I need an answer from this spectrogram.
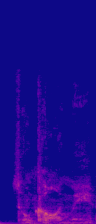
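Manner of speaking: soft, whispery put-on teacher voice; husky, hushed hero impression; Batman. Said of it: "that's just the voice I'm gonna give him".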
